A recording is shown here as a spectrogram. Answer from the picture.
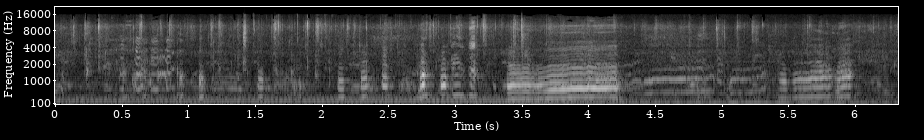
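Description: Backyard hens clucking as they crowd a hand full of mealworms, with a louder drawn-out call about three and a half seconds in and shorter calls after it. Light taps of pecking are scattered throughout, over a steady low hum.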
